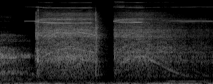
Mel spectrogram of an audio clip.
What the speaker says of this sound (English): I wind them in most of the way with the drill,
